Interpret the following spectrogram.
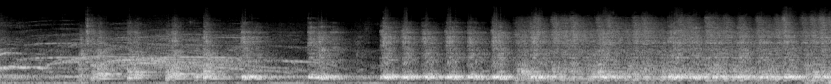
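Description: Cook Islands drum ensemble of slit log drums and bass drum playing a fast drum-dance rhythm. For the first three seconds the drumming is thinner under a high wavering call, then about four seconds in the full ensemble comes back in, dense and steady.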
